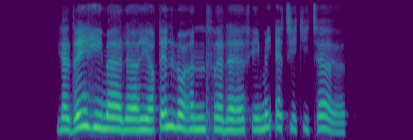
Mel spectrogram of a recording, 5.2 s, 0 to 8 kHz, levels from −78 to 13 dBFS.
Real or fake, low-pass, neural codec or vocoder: fake; 7.2 kHz; codec, 16 kHz, 0.8 kbps, ZipCodec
